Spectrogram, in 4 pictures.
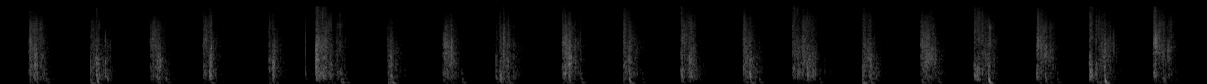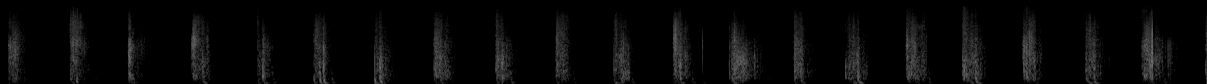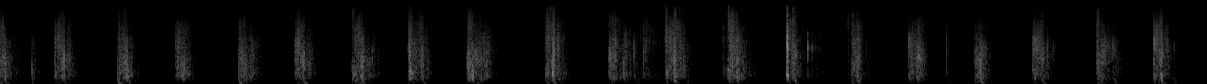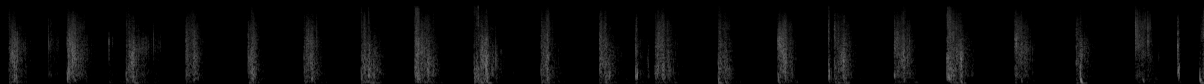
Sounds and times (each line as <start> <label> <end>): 0.3 footsteps-wet-sand 48.2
